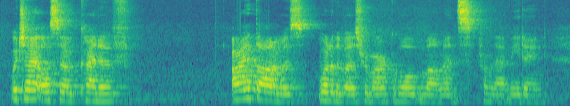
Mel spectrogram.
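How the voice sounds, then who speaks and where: A woman with an American accent talks at a fairly quick pace with ordinary pitch variation, amid audible room echo and noticeable background noise. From Washington, D.C., US. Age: 20s. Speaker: aid worker at a children's charity. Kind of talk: interview.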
